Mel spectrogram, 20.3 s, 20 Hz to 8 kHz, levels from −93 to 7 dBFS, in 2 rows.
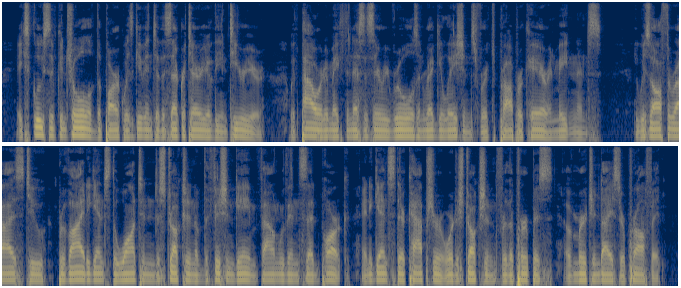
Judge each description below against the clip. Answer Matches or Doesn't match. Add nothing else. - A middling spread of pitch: Doesn't match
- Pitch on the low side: Matches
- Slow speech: Doesn't match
